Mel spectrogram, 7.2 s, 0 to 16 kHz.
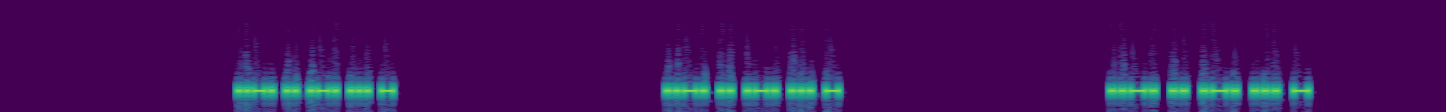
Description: Morse code, heard as a keyed tone, about 50 wpm, 700 Hz. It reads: FIRST FIRST FIRST
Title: Speed-Racing Top 200 Words 40wpm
